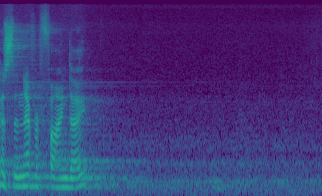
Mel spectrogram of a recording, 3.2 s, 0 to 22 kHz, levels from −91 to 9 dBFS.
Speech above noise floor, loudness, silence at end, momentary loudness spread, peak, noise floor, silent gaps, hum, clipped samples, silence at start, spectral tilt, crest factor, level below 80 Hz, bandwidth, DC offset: 23 dB; -30 LUFS; 0 s; 25 LU; -12 dBFS; -54 dBFS; none; none; under 0.1%; 0 s; -2 dB/octave; 24 dB; -66 dBFS; over 20 kHz; under 0.1%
